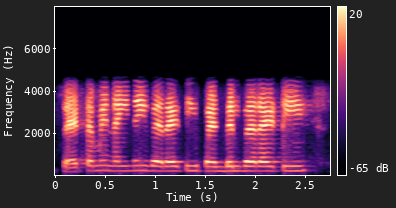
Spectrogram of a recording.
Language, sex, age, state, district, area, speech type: Sindhi, female, 30-45, Maharashtra, Thane, urban, conversation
